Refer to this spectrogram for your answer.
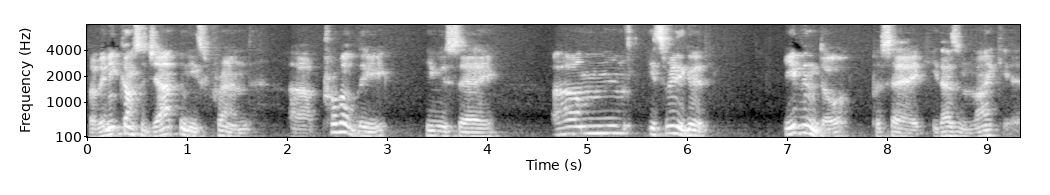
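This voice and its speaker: Somewhat breathy speech with very wide pitch swings, big swings in loudness, a fairly slow pace, and long, frequent pauses. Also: man, medium pitch for a man. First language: Japanese and Hungarian. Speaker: equity trader. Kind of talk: interview answer.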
